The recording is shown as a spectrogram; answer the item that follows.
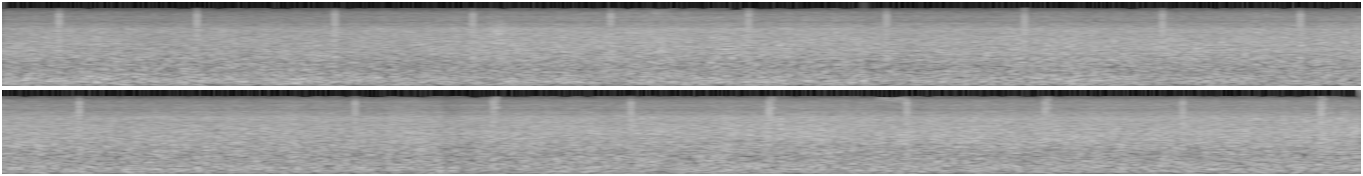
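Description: Water pouring over a river weir: a steady, unbroken rushing that sounds like surf on a beach.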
